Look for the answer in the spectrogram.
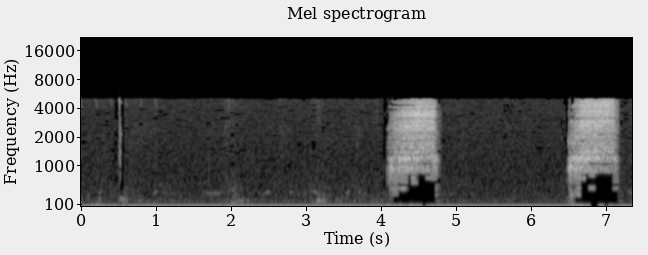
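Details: Barn owls in a nest box at dawn on April 8th, the male delivering prey and leaving quickly while the protective female eats and caches a vole; two harsh, hissing screech bursts, each under a second, about two and a half seconds apart.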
